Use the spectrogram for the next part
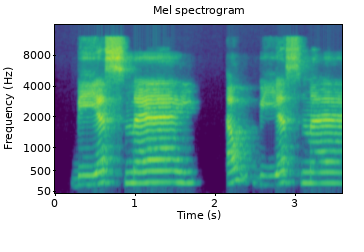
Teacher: نقرأ بإبدال الأولى ياء مفتوحة ونسهل الثانية مع الإشباع والقصر. قلنا أن التسهيل هنا المقصود به تسهيل مع الروم، فنقرأ هكذا بيسماي أو بيسماي، هكذا.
